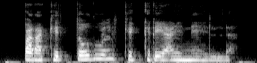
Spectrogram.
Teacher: There should never be a gap between en and el.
